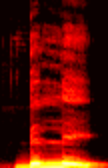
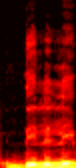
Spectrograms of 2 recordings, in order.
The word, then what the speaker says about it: दिल्ली: इसे देखिए दोस्तों, कुछ लोग इसे क्या करते हैं कि दिल्ली पढ़ देते हैं, ठीक है। या फिर कुछ ऐसे शब्द होते हैं जिन्हें वो 2 बार उच्चारण कर देते हैं, लेकिन वैसा नहीं करना है, इसे दिल्ली पढ़ना है एक ही बार में, ठीक है, दिल्ली।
